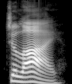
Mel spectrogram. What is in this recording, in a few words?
"July", English; 3000 words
